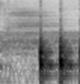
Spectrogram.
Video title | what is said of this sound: Pain artisanal avec farines anciennes | On tape derrière. Ça sonne creux. C'est tout bon.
